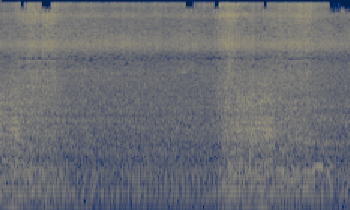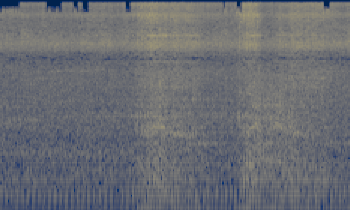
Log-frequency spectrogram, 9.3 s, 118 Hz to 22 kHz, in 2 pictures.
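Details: Honda Activa 3G scooter after half-engine rebuild with new piston rings and gudgeon pin, original timing chain kept: even idle putter with gentle throttle swells, no tapping or rattle; runs smoothly.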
